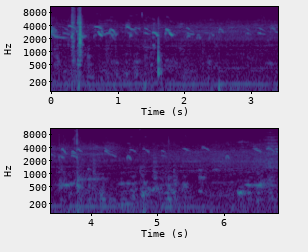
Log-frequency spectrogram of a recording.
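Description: Native backyard chickens, two roosters with four young chicks, cluck and peep softly in a quiet pen, a few sharper calls standing out early.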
